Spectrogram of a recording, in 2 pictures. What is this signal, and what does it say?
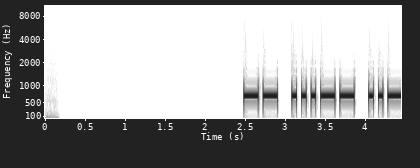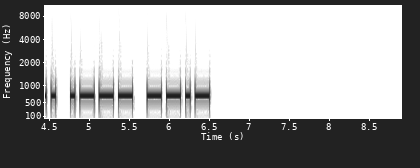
Morse code, heard as a keyed tone, about 21 wpm, 700 Hz. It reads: M3FJQ
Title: DXCC-100 Call Signs - 5 Characters - Repeated 2x - 20wpm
